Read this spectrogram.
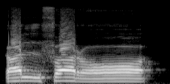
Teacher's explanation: را کو ہم ایک الف تک کھینچ کر پڑھیں گے کیونکہ یہاں پہ الف مدہ ہو رہا ہے۔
